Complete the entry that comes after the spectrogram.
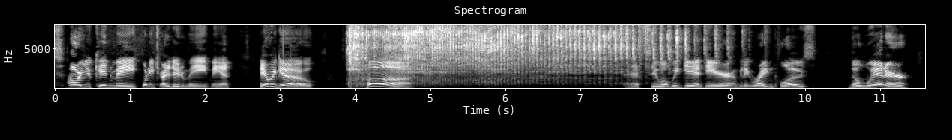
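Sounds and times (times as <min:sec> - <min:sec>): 
speech: 0:00.0 - 0:03.5, 0:04.1 - 0:04.8, 0:07.6 - 0:11.4
spinning prize wheel clicking against its pointer: 0:03.9 - 0:09.4.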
